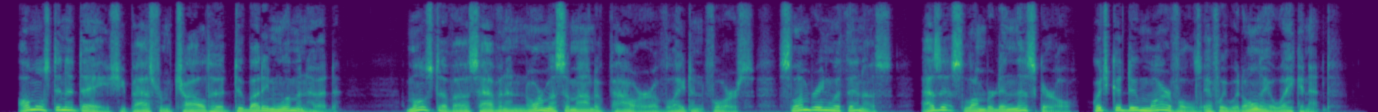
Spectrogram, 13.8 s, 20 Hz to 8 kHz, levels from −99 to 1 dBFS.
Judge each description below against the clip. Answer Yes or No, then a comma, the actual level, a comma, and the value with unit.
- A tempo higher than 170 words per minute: Yes, average, 185 wpm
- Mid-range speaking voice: No, low, 105 Hz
